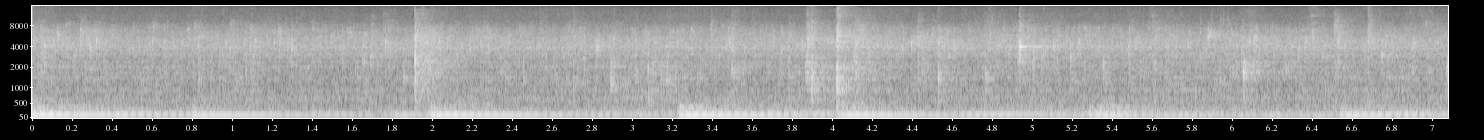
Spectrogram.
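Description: Freshly deep-fried, batter-crusted saxophone sizzling and crackling as hot oil cooks off it, amplified through microphones. A low drone cuts in and out every second or so underneath.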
